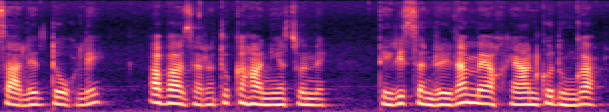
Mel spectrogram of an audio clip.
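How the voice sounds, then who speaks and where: A woman's voice: on the low side, fairly even intonation, moderate pace, darkish tone, natural voice. A woman reading the part of a young husband who teases and grumbles, in a storybook reading. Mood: teasing. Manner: teasing, grumbling.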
